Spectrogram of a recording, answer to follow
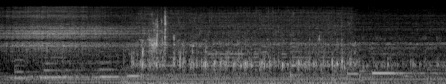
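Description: Coffee machine pouring coffee into a cup, a steady stream with a few sharper spurts about one and a half seconds in, over soft background music.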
